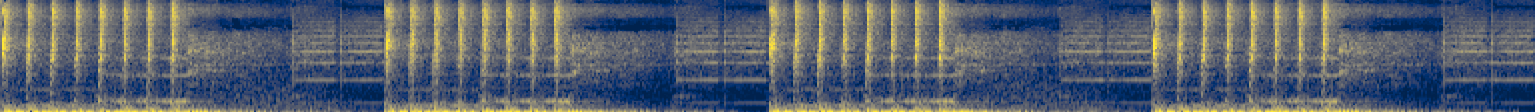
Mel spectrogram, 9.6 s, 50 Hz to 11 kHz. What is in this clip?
just the beat of 023
used coldfire distortion for the distort, used dblue glitch VST to make the glitches, FL7XXL used as a VST host. made this for a pile of samples i've given out for projects and nothing has come out of them, so i'm giving it out to everyone and anyone now. 100 BPM.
